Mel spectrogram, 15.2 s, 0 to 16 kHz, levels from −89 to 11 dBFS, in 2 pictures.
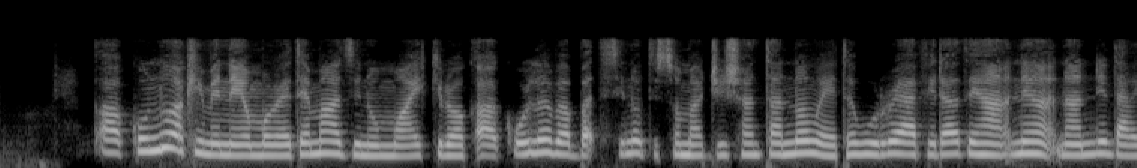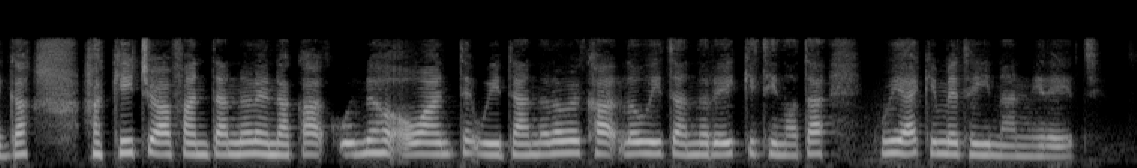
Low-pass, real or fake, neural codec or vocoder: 7.2 kHz; fake; codec, 16 kHz, 0.5 kbps, X-Codec, WavLM features, trained on Multilingual LibriSpeech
